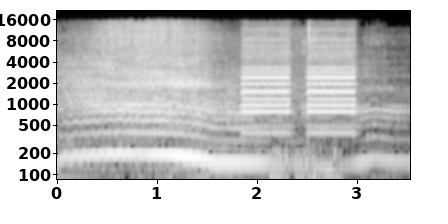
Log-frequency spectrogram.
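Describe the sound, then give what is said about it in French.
A fast car on a highway roars past, its pitch sliding downward, followed by two loud, sustained horn honks separated by a brief gap. “Mais l'animal le plus rapide est le guépard, qui peut courir à 120 km par heure presque comme une voiture sur l'autoroute.”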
